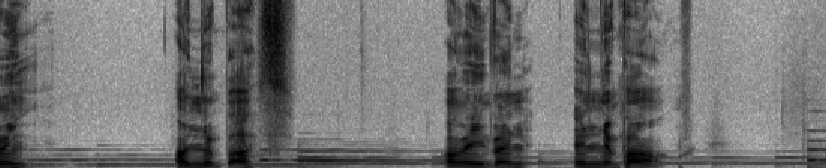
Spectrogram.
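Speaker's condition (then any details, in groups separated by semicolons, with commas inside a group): Cerebral palsy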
